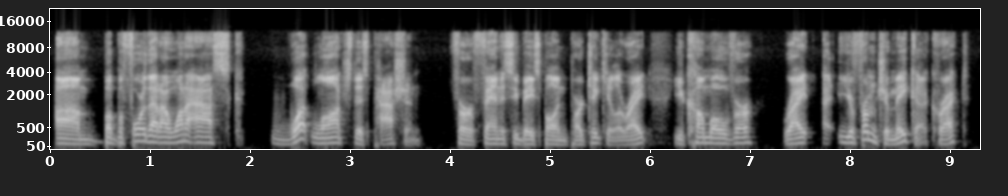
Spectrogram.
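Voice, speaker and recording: Male host, very deep voice, dry close sound, upbeat questions. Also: normal speed, no room sound. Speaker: podcast host. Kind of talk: casual interview hosting.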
